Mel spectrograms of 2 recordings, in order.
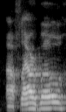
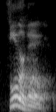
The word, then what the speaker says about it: Floorbow: We've got Flowerbow, who has been a guest with us before. He needs to pronounce his name for us because I said it wrong. Okay, well, let's Floorbow. Oh, Floorbow.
